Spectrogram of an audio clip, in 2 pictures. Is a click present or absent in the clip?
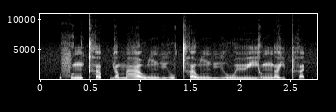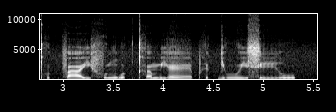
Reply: absent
